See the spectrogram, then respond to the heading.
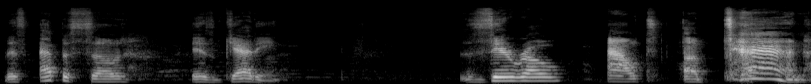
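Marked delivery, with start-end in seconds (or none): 4.7-8.1 dramatic verdict. Real, not acted.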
